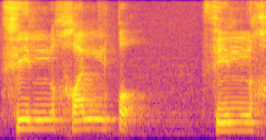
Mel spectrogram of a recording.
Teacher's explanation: fili değil dilimizi hemen bırakmıyoruz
